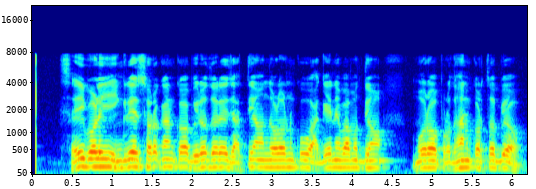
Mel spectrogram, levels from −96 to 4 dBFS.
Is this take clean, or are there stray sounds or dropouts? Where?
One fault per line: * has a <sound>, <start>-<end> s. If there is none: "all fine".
all fine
